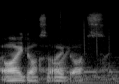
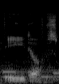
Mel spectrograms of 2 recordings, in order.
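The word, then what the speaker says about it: Eidos: So I would say IDOS, and I dare say some people could pronounce it ADOS, depending on how you pronounce the E and I to the D. obviously, like down in South, you would say master system.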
